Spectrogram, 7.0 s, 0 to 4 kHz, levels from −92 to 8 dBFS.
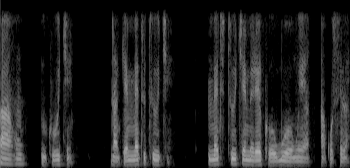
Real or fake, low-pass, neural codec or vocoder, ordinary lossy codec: real; 3.6 kHz; none; AAC, 32 kbps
